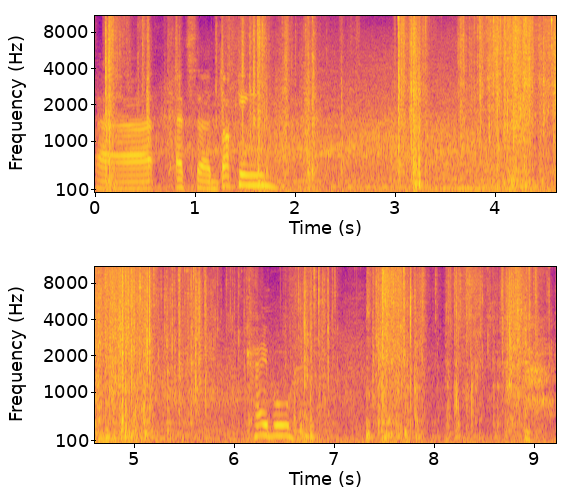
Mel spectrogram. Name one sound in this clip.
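Plastic and metal parts clatter as they are rummaged through by hand.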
